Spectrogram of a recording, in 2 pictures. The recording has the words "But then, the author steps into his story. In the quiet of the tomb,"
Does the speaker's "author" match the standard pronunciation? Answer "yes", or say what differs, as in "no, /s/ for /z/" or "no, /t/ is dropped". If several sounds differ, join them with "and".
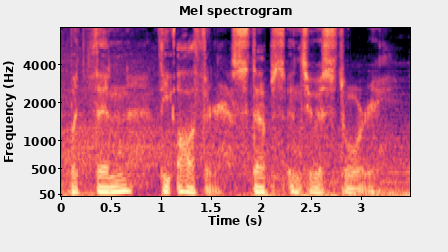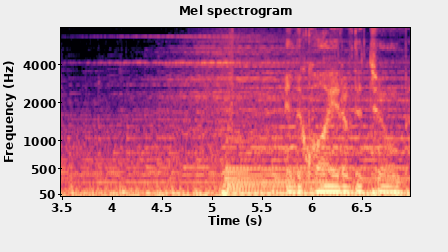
yes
